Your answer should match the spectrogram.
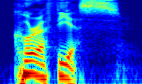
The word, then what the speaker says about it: coryphaeus: I don't know what they do, but they are the coryphaeus. Yep, that's how you say it. Next word. Coryphae. C-O-R-Y-P-H-E-E.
